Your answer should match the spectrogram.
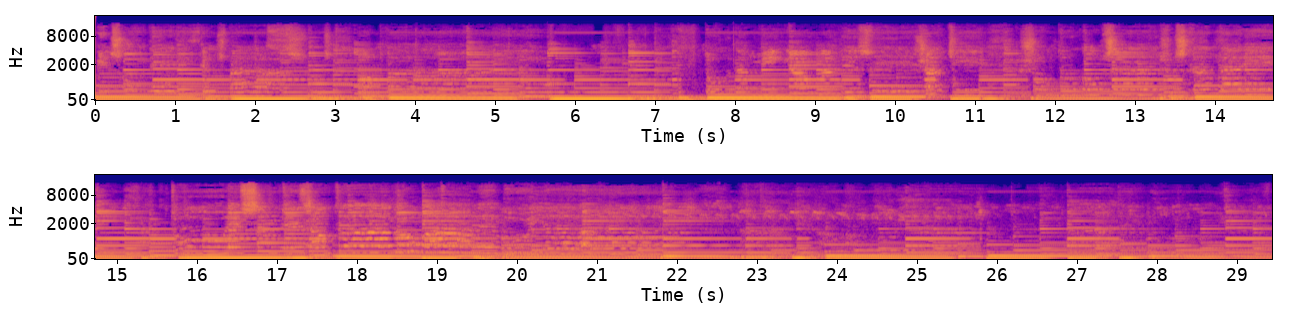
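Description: An acoustic guitar and an electric bass playing an instrumental tune together, the bass notes loudest and changing about once a second.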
